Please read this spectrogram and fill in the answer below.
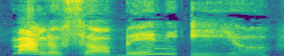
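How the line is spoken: Plain. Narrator (Italian): disse Mrs

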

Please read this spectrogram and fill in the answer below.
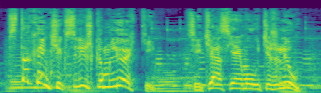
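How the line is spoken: Exclaimed. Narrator (Russian): воскликнул коржик

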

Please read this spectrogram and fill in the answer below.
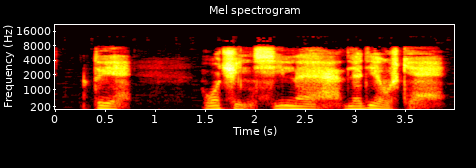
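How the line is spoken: Strained, forced words. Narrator (Russian): выдавил Алири

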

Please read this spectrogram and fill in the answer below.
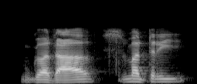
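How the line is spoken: Growled. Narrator (Russian): рыкнула

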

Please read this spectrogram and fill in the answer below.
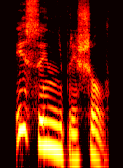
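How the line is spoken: Quiet remark. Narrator (Russian): тихо заметила Олеся Михайловна

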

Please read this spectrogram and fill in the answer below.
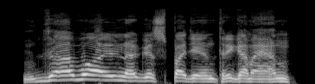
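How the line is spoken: Menacing shout. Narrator (Russian): грозно закричал дядюшка Антифер

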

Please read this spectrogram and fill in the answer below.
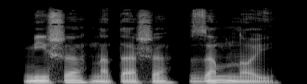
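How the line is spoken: Calm but powerful. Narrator (Russian): Людмила говорила спокойно, но каждый в зале чувствовал ее невероятную мощь

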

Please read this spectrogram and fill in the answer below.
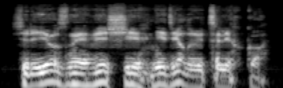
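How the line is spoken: Grumbling. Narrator (Russian): проворчал Делуло

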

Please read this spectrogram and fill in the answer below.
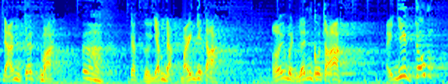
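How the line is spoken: Pained feral roar. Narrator (Vietnamese): Hắn đào đớn gào lên như một con thú hoang

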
